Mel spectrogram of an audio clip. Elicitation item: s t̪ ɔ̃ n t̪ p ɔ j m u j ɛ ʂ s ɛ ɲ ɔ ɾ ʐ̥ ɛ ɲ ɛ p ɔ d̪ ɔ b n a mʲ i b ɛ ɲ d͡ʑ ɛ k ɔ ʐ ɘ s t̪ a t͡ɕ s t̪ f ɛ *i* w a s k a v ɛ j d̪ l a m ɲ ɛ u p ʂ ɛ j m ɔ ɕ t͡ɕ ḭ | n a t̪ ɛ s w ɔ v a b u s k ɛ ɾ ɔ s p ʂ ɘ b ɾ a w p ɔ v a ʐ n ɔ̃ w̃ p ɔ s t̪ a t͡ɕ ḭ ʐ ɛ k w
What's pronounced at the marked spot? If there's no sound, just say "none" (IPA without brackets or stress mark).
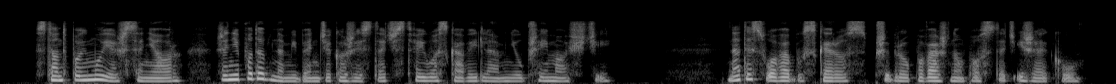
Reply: j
